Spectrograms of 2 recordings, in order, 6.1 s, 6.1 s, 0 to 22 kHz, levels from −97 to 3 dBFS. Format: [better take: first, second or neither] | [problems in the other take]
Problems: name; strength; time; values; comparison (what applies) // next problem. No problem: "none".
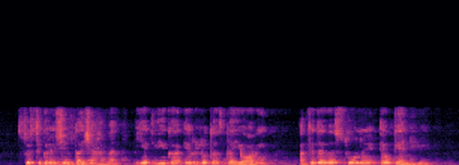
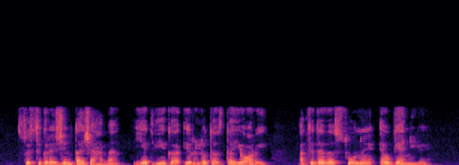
second | room echo; dies away in 0.7 s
